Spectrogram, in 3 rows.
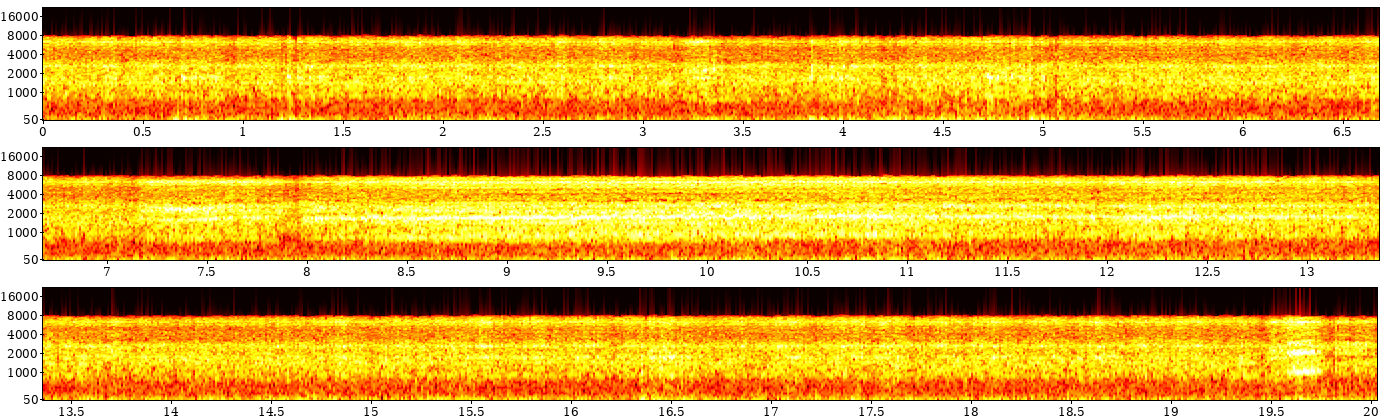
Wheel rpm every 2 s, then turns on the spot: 230, 230, 230, 230, 210, 230, 230, 230, 230, 240.
none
